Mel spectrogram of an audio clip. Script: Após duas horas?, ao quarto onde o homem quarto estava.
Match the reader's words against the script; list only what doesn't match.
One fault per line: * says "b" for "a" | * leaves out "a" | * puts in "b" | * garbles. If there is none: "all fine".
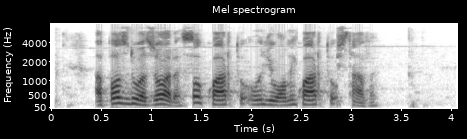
all fine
